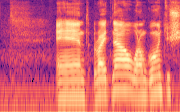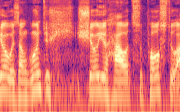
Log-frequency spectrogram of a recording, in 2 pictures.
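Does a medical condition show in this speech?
No.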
